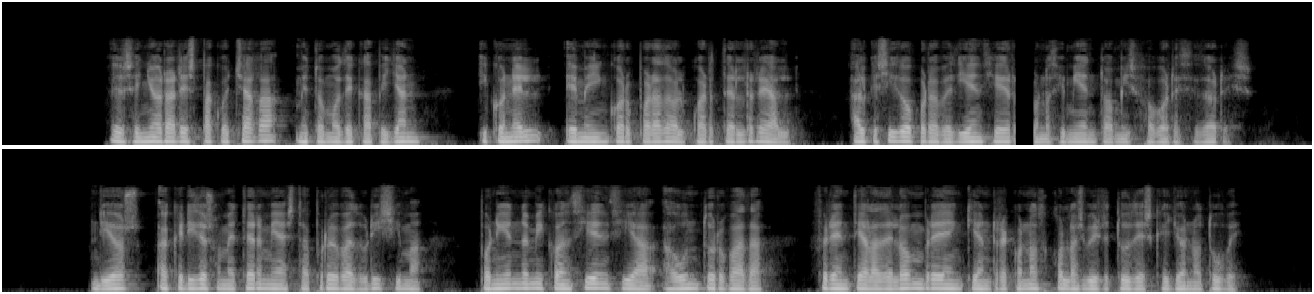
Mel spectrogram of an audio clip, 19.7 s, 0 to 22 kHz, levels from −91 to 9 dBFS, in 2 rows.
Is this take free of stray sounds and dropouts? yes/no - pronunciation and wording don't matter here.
no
